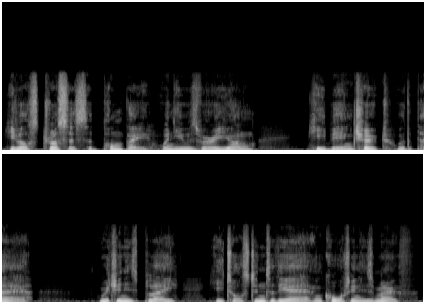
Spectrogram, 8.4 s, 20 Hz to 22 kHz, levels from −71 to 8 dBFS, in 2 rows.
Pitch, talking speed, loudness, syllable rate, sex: 110 Hz, 215 wpm, -18 LUFS, 5.4 syllables/s, male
